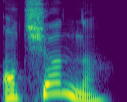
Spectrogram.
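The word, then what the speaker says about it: Antton: Ça se prononce Antion et pas Anton.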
